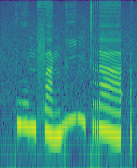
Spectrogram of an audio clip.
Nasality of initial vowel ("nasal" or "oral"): oral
